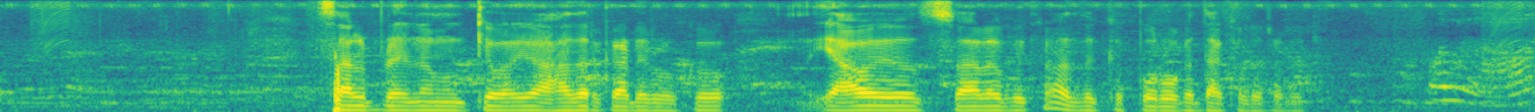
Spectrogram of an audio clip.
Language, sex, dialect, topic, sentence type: Kannada, male, Central, banking, question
